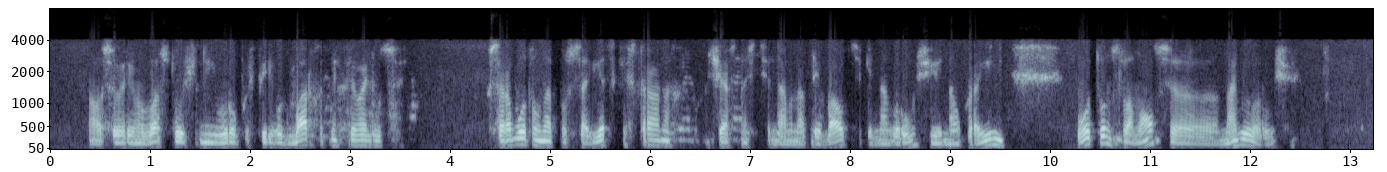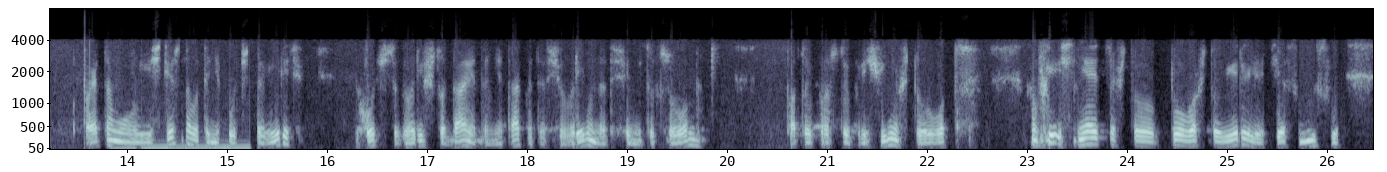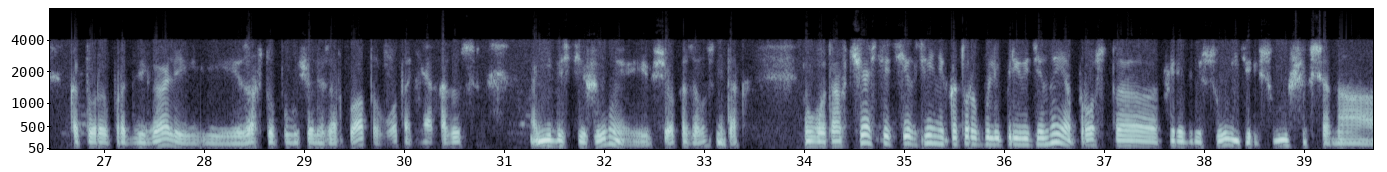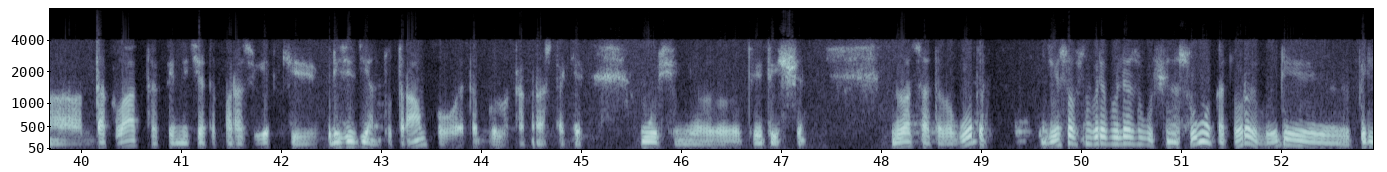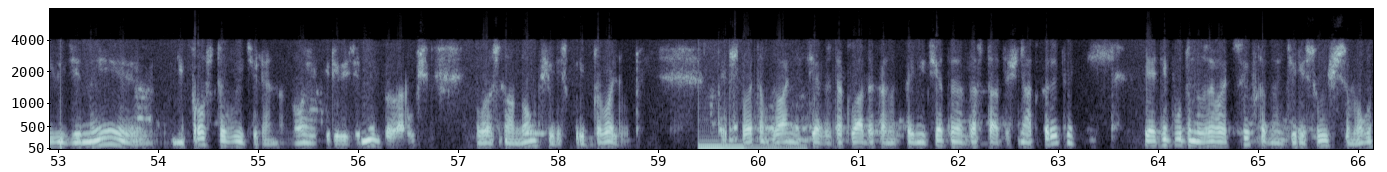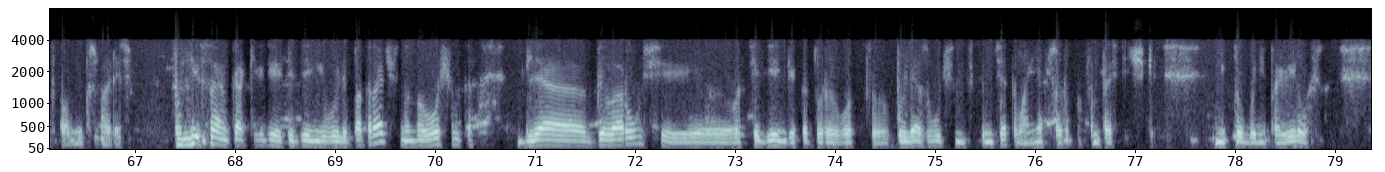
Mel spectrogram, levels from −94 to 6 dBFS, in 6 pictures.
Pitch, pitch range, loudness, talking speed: 105 Hz, 90-150 Hz, -18 LUFS, 135 wpm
